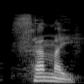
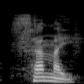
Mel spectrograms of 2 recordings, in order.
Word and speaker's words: samay: uma série vídeos onde nós ensinamos você a pronunciar determinadas palavras em Quechua portanto a nossa palavra do dia para hoje é Já chamei Já chamei Já chamei fala em português a palavra quichua chamei significa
